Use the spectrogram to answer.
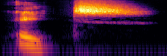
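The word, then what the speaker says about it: ate: just with the e this is at but when we put the e on the a changes to a and the word is 8 that's 8 let's look at the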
